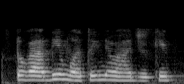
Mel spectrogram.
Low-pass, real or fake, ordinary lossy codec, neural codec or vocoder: 5.4 kHz; fake; none; codec, 16 kHz, 1.1 kbps, Voila-Tokenizer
